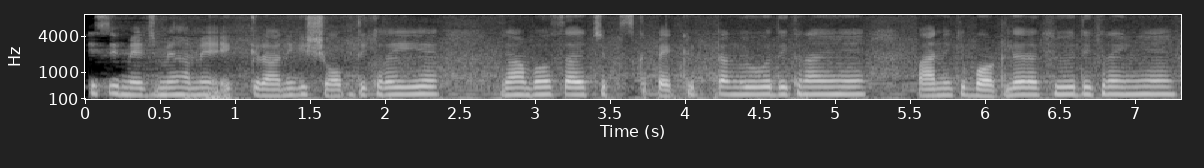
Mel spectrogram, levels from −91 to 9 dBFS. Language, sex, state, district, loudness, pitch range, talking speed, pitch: Hindi, male, Madhya Pradesh, Bhopal, -17 LUFS, 195-210 Hz, 245 wpm, 200 Hz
